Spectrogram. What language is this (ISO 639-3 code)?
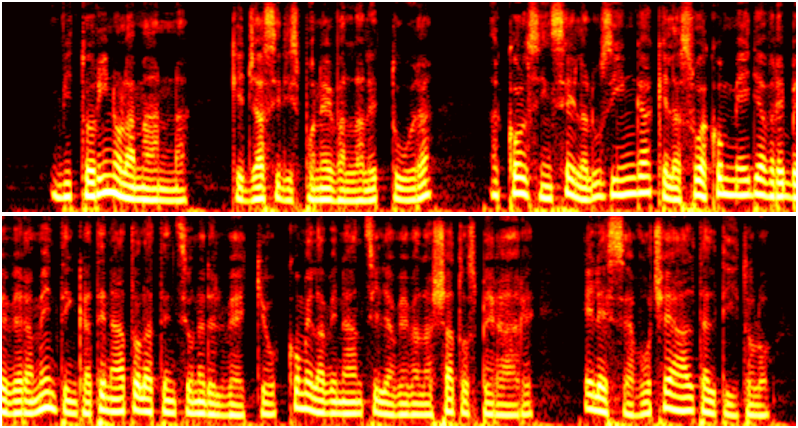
ita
